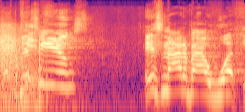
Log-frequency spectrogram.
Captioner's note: gavel banging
